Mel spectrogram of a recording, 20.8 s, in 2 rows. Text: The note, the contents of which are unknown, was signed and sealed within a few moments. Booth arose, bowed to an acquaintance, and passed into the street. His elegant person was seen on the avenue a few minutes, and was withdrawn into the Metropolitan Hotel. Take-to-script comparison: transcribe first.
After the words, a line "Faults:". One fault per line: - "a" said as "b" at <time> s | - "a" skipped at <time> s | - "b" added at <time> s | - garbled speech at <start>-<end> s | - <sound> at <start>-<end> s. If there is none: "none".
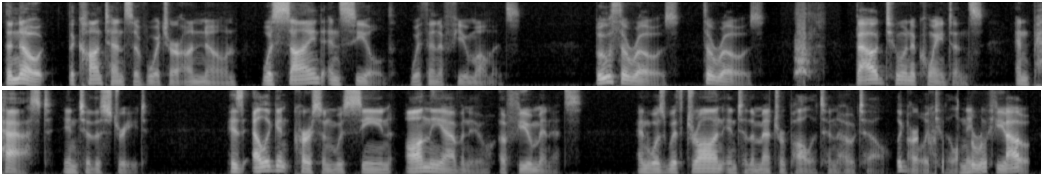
The note, the contents of which are unknown, was signed and sealed within a few moments. Booth arose arose, bowed to an acquaintance, and passed into the street. His elegant person was seen on the avenue a few minutes, and was withdrawn into the Metropolitan Hotel. [garbled]
Faults:
- "arose" added at 7.0 s
- bark at 7.9-8.3 s
- garbled speech at 19.4-20.7 s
